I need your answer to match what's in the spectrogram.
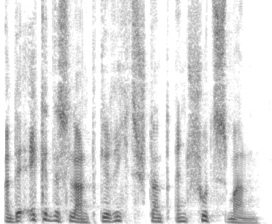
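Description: Husky, expressive male audiobook narrator. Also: medium pitch, measured pace, no room sound, studio quality. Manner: expressive, dramatic. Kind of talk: scripted novel reading.

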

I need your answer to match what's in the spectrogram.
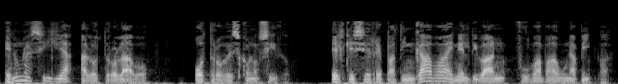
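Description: A man narrating an audiobook in expressive scripted storytelling. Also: on the low side, a little fast, husky, dry recording. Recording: dull lo-fi audiobook recording.

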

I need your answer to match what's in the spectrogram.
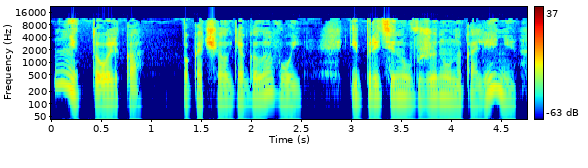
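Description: A man narrating a first-person audiobook, and his expressive reading lets the story's dialogue rise and fall. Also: mid-range voice, normal speed, husky, no echo.

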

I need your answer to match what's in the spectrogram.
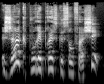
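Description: Brief: high, loud, domineering mother, put on by a woman reading a novel aloud, shrill and indignant. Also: very animated, a little slow, breathy edge, heavily acted. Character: domineering, quick-tempered peasant-born mother. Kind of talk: audiobook reading.

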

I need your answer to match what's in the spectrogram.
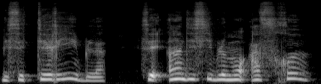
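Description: A woman reading the lines of a distressed young woman in an audiobook, in a halting, distraught way. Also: on the high side, dark tone, breathy edge.

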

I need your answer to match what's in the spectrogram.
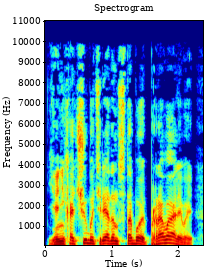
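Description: A man's voice: fairly low pitch, expressive, normal speed, no room sound, clean studio sound, natural voice. A male audiobook reader voicing a cursed young woman who snaps back sharply and resentfully. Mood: furious. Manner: sharp, resentful, snapping outbursts. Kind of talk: audiobook character voice.

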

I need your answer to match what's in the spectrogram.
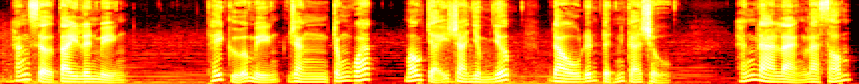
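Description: A man's voice: mid-range voice, a little mellow, no echo. Male ghost-story narrator.

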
